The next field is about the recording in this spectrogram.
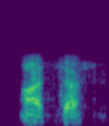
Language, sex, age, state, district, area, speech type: Santali, male, 18-30, West Bengal, Birbhum, rural, conversation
